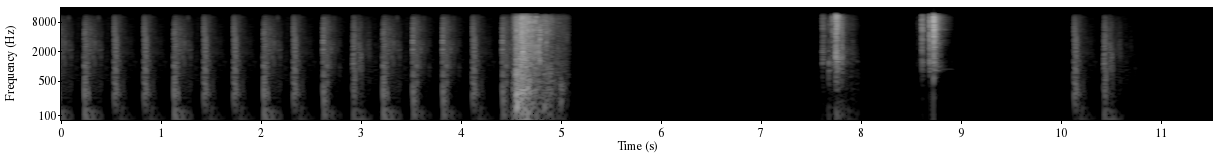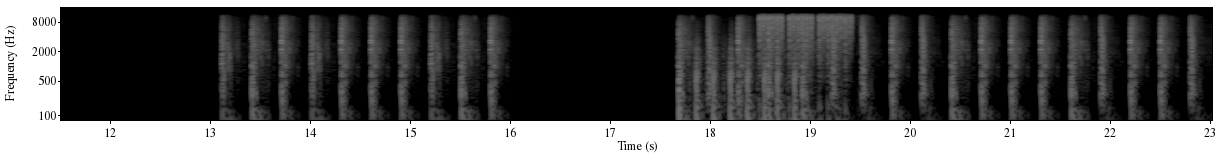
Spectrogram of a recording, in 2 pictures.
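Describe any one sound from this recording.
Footsteps thud quickly and evenly on hard ground.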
